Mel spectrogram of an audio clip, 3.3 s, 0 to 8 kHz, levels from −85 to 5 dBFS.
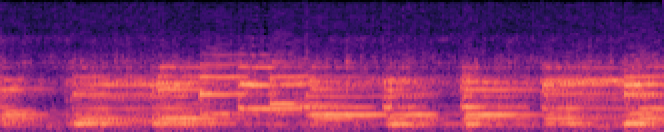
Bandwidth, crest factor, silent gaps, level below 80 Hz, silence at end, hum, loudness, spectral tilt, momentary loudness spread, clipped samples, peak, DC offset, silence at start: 7.6 kHz; 16 dB; none; -48 dBFS; 0 s; none; -19 LUFS; -8.5 dB/octave; 4 LU; under 0.1%; -2 dBFS; under 0.1%; 0 s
